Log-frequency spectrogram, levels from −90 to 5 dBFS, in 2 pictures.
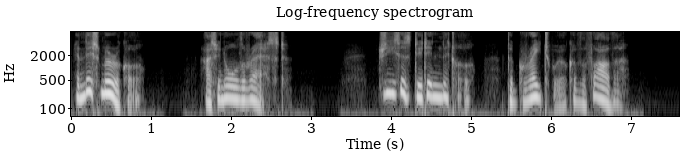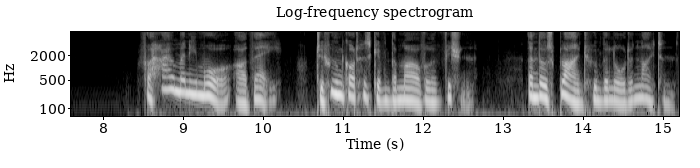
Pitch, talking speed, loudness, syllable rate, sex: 170 Hz, 160 wpm, -18 LUFS, 5.2 syllables/s, male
